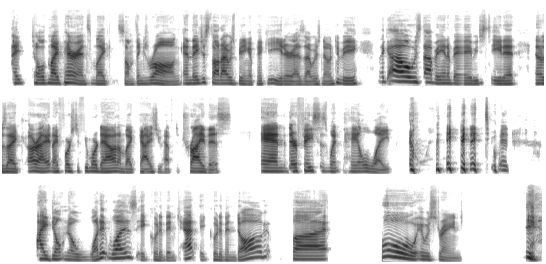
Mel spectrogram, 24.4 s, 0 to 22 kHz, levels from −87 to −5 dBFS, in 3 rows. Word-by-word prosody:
I 165 -1 0 0.2
told 155 -1 -5
my 160 -1 +5
parents, 145 -5 +3
I'm 140 - -19
like, 130 -1 -3
"Something's 130 +3 -9
wrong," 125 -5 0
and 145 +1 -1
they 155 +1 +3
just 185 +2 -8
thought 150 -2 0
I 145 - +4
was 145 -1 -6
being 130 -2 -4
a - - -4
picky 130 +4 -9
eater 125 -5 -2
as 120 +1 -5
I 115 - -3
was 125 +2 -10
known 115 +2 -8
to 175 - -6
be, 140 -1 -2 0.3
like, 225 0 -9
"Oh, 235 -2 +7
stop 200 -1 0
being 155 -1 -2
a - - -7
baby, 140 -2 -4
just 160 +2 -14
eat 135 -1 -1
it," 135 +1 +2 0.3
and 145 - -1
I - - -1
was 145 -1 -4
like, 135 -3 +3
"Alright," 155 -3 +5
and 150 - -2
I - - +2
forced 150 0 -7
a - - -16
few 155 +3 -12
more 155 0 -3
down, 140 +1 +4
I'm 135 -3 -6
like, 120 -1 -3
"Guys, 125 +1 0
you 125 - -18
have 115 0 -10
to - - -32
try 140 -1 +4
this," 120 +1 -4 0.4
and 155 -2 +10
their 160 +1 +5
faces 170 -1 -1
went 150 +3 -5
pale 145 0 -3
white 120 -2 -2 0.3
when 230 +1 -5
they 260 -1 +3
bit 250 0 +6
into 225 -4 -2
it. 200 - -11 1.0
I 170 0 +3
don't 160 +1 -5
know 140 -2 -6 0.2
what 130 +9 -4
it 230 -1 -1
was, 210 +2 -1
it 135 -2 -6
could've 135 -5 -10
been 115 -1 -7
cat, 120 - +1
it 135 0 -17
could've 135 -3 -10
been 120 -1 -11
dog, 240 +5 -1 0.4
but 155 0 +2 0.9
Ooh, 230 - +1
it 155 - -7
was 145 -3 -7
strange. 115 -6 -8 0.9
Ye - - +6
145 Hz, 205 wpm, -24 LUFS, 130-160 Hz, 1.0 s, and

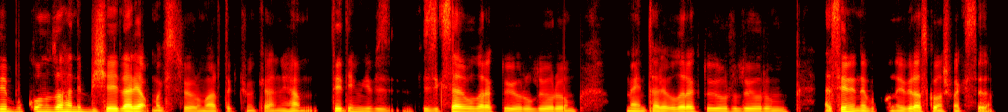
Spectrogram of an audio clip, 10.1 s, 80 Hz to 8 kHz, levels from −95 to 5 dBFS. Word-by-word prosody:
ve 160 -3 0
bu 135 - -10
konuda, 150 0 +2
hani, 145 -3 0
bir 120 - -5
şeyler 120 +1 +7
yapmak 110 -4 +3
istiyorum 90 -4 -5
artık. 90 0 -5
Çünkü, 105 +2 -8
hani, 115 +2 -6
hem 105 -3 -4 0.2
dediğim 125 +2 0
gibi: 115 -2 -8
"Z 105 - -10 0.3
fiziksel 110 +4 +3
olarak 115 -1 -1
da - - -2
yoruluyorum, 115 +1 -2 0.5
mental 90 0 -1
olarak 115 +5 +1
da 120 - -2
yoruluyorum." 120 +1 -3 0.4
E, 115 - -1
seninle 120 -4 +3
bu 110 - -11
konuyu 105 +1 -6
biraz 110 -1 +4
konuşmak 110 -1 -3
istedim. - - -6
115 Hz, 180 wpm, -25 LUFS, 110-120 Hz, 0.5 s, şeyler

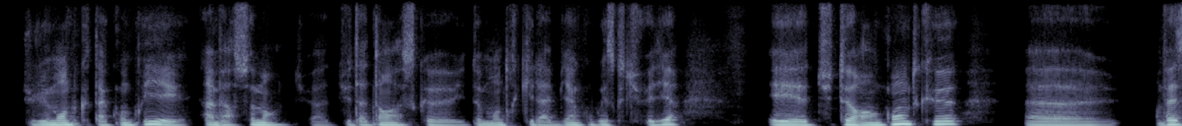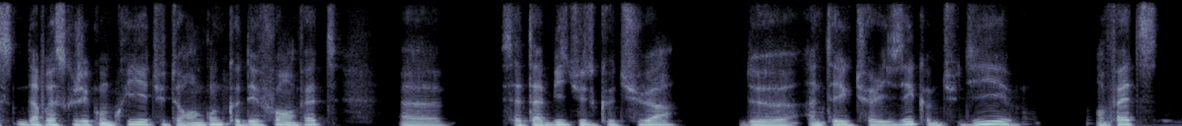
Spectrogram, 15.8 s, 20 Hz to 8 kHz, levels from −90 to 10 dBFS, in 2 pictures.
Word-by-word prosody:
tu 120 - -11
lui 115 - +2
montres 125 +1 +5
que - - -15
tu - - -10
as 105 - -2
compris 120 +9 +2
et 105 -4 0
inversement 110 +1 +1
tu - - -36
vas 100 -1 -16
tu 115 - -14
t'attends 115 +3 0
à - - -2
ce - - -8
qu'il 100 0 -7
te 110 - -8
montre 115 +2 -2
qu'il 110 - -7
a 95 - -4
bien 115 +2 -1
compris 115 +1 -4
ce - - -9
que - - -14
tu - - -15
veux 110 - -2
dire, 140 +3 +2 0.6
et 110 -3 +4
tu - - -10
te - - -3
rends 115 -1 +5
compte 165 +5 +6
que, 165 +1 +2 0.5
heu, 105 0 -3 0.3
en - - -9
fait, 135 - +6
c - - -3
d'après 125 0 +3
ce - - -3
que 120 - -2
j'ai 115 - +3
compris 120 +6 +2
et 140 - +3
tu 120 0 -7
te 120 - -3
rends 115 +1 +2
compte 140 +1 +3
que, 120 - -1
des 115 +1 +2
fois 135 +4 +1
en 115 - +2
fait, 130 +1 -3 0.4
heu, 100 -1 -3 0.4
cette 120 -1 -3
habitude 125 +1 +2
que 120 - -4
tu 125 +2 -1
as 120 -2 0 0.4
d'intellectualiser, 110 +3 0
comme 110 -7 -4
tu 110 - -12
dis, 155 +5 +3 0.6
en 115 - -2
fait, 140 -12 0
115 Hz, 245 wpm, -24 LUFS, 105-125 Hz, 0.6 s, compte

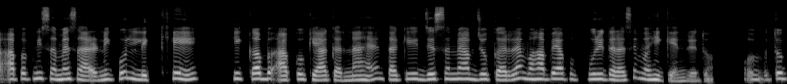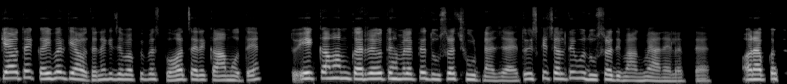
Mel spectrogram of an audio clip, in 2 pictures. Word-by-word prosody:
आप 245 +1 -1
अपनी 260 +2 -1
समय-सारिणी 235 -4 0
को 270 +5 -2
लिखें 250 0 0 0.4
कि 265 0 -1
कब 260 0 +4
आपको 205 +1 -1
क्या 210 -3 +1
करना 200 0 -3
है 215 +6 -2
ताकि 225 +4 -1
जिस 240 +1 +2
समय 255 0 0
आप 255 - +2
जो 240 - +2
कर 210 -2 +1
रहे 250 +5 0
हैं 280 - -2
वहाँ 245 0 +3
पे 260 - +1
आप 255 -1 -1
पूरी 240 +2 -1
तरह 205 -4 0
से 310 - -10
वहीं 225 -5 +2
केंद्रित 165 +3 -7
हों। 225 - -11
तो 270 +5 0
क्या 285 +2 +4
होता 290 +2 +1
है 315 - -1
कई 260 0 +5
बार 290 +1 +2
क्या 260 -2 +3
होता 205 -2 0
है - - -4
ना 225 - -1
कि 245 - -2
जब 235 -1 -1
आपके 225 +2 -3
पास 240 0 -3
बहुत 215 +4 +1
सारे 220 -2 +1
काम 200 -1 -1
होते 185 -2 -4
हैं 235 - -3 0.3
तो - - -6
एक 270 -1 +5
काम 280 -1 +3
हम 290 -1 +2
कर 250 -1 +5
रहे 260 +1 +5
होते 265 0 +3
हैं 265 - +4
हमें 255 0 +2
लगता 250 +2 0
है - - +4
दूसरा 240 +2 +1
छूट 230 -4 -2
ना 180 -2 -4
जाए, 170 -1 -4
तो 245 - -3
इसके 255 +3 -3
चलते 265 +2 0
वो 285 - -3
दूसरा 225 -1 +1
दिमाग 180 -3 -4
में 180 +1 -4
आने 160 -1 -4
लगता 155 - -10
है। 85 - -8 0.3
और 230 - +5
आपका 235 +2 +4
कोई 260 - -7
235 Hz, 285 wpm, -24 LUFS, 210-260 Hz, 0.4 s, कई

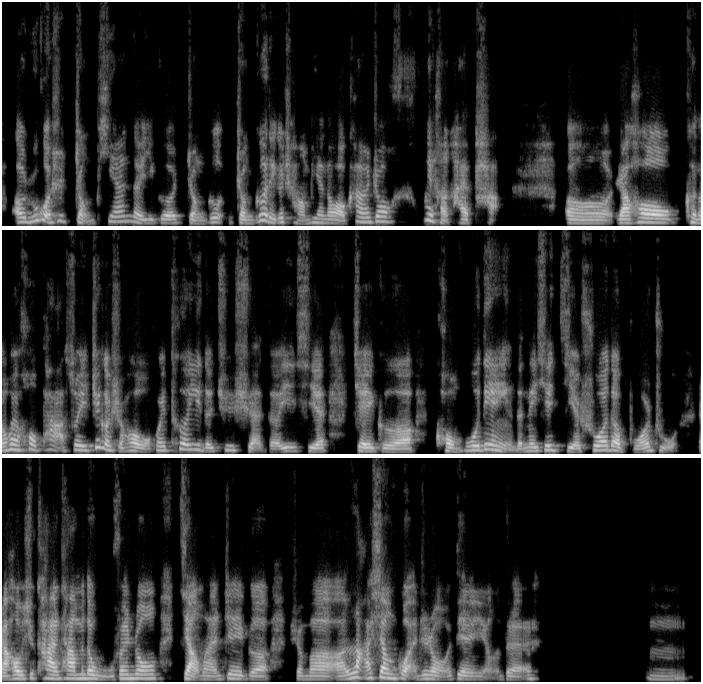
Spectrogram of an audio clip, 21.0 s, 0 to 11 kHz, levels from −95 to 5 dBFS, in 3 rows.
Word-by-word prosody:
呃， 220 - +3
如 250 +7 -4
果 - - +3
是 275 -1 -7
整 - - -4
篇 250 0 -7
的 210 - -2
一 170 0 -6
个 175 -1 -1
整 145 -1 -4
个 215 0 -5
整 170 -3 -2
个 300 - +1
的 - - -1
一 - - -3
个 215 - -3
长 190 - -8
篇 190 -1 -6
的 175 - -2
话， - - +3
我 - - +1
看 230 - -4
完 220 - -2
之 250 - -1
后 240 - +1 0.4
会 295 -3 +1
很 - - -2
害 - - -1
怕。 - - -6 0.7
呃， 160 -2 0
然 180 0 +5
后 195 -2 +6
可 195 - -2
能 185 - 0
会 245 - +2
后 225 +1 -1
怕， 240 +2 -4
所 230 - -3
以 210 - 0
这 350 - -1
个 235 - +2
时 185 -4 -4
候 185 -3 +3
我 140 - -4
会 195 +5 -4
特 255 +6 0
意 240 -1 -3
地 165 0 -3
去 210 +5 -9
选 110 - -5
择 140 -1 -4
一 175 +3 -2
些 165 -2 0 0.3
这 170 -3 +4
个 145 -1 +2 0.2
恐 175 -4 0
怖 210 +2 +1
电 245 -2 +2
影 125 -9 -4
的 - - -2
那 180 +1 -1
些 215 +4 0
解 205 -7 -2
说 215 +6 +2
的 205 - +5
博 150 +2 -2
主， 195 - -9 0.2
然 155 -1 +6
后 190 0 +7
去 210 +3 -4
看 205 -2 +5
他 195 -1 +6
们 195 0 0
的 200 - +6
5 150 -4 -7
分 195 +4 0
钟， 200 0 +2 0.2
讲 - - +7
完 155 -1 -3
这 195 -3 -1
个 160 -2 -1 0.2
什 170 - -6
么， 160 0 +1
呃， 160 +2 +2
《蜡 250 +5 +4
像 225 -2 +5
馆》 - - +2
这 190 - -2
种 165 -4 0
电 165 -3 -1
影， - - -10 0.2
对。 150 -3 -3 1.2
嗯。 165 +2 -16
185 Hz, 265 characters per minute, -24 LUFS, 160-215 Hz, 1.2 s, 后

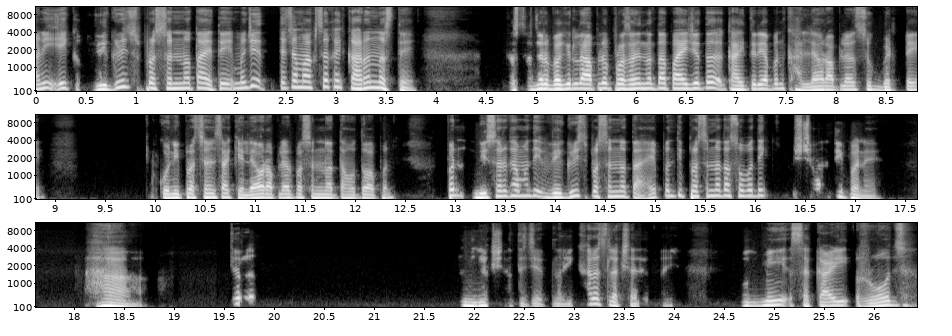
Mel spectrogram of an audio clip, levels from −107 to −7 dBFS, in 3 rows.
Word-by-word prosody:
आणि 195 +4 0
एक 195 - -9 0.2
वेगळीच 220 - +1
प्रसन्नता 195 0 0
येते. 180 +2 -1
म्हणजे 215 +9 -2
त्याच्या 220 0 -5
मागचं 230 +2 0
काही 245 -1 -2
कारण 190 +3 +3
नसते. 125 - +1 1.0
तसं 130 +3 -4
जर 175 +2 +7
बघितलं 180 +2 +5
आपलं 175 +2 +2
प्रसन्नता 185 +2 +3
पाहिजे 180 +1 +3
तर 210 -5 +1
काहीतरी 150 +3 +2
आपण 180 +2 -1
खाल्ल्यावर 135 -1 +2
आपल्याला 145 +2 -1
सुख 140 -1 0
भेटते. 130 +2 0 1.2
कोणी 140 0 +4
प्रशंसा 150 +2 +1
केल्यावर 130 +3 +3
आपल्यावर 140 0 -1
प्रसन्नता 135 -2 0
होतो 125 +1 -1
आपण. 125 +2 -3 0.6
पण 220 - +1 0.2
निसर्गामध्ये 205 +7 +1
वेगळीच 160 +6 0
प्रसन्नता 190 -3 -2
आहे, 120 +6 -3
पण 205 +6 -7
ती 230 - -4
प्रसन्नतासोबत 215 +1 -1
एक 220 - -9 0.3
शांती 165 +2 -7
पण 130 -6 +2
आहे. 95 -1 -7 0.9
हां. 115 -6 +5 1.0
तर 465 +2 -3 2.1
लक्षातच 125 -6 +1
येत 100 -3 -6
नाही. 100 -1 -8
खरंच 200 -1 -3
लक्षात 125 -6 -2
येत - - -28
नाही. - - -15 0.7
मग 135 0 -2
मी 165 +3 +4
सकाळी 140 +3 -1 0.2
रोज 150 +6 +2
155 Hz, 125 wpm, -20 LUFS, 135-195 Hz, 2.1 s, जर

